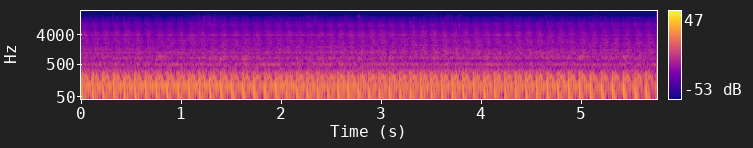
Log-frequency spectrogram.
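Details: Royal Enfield Himalayan single-cylinder after its dead battery was jump-started with wires from an old Bullet (a recurring problem): steady, even low thumping at idle with a regular beat and no knocks or misses; a healthy idle.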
